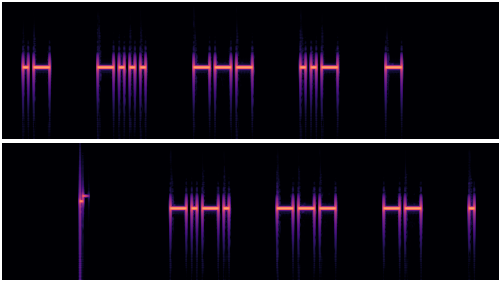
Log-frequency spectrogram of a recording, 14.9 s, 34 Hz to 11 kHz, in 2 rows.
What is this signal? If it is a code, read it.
Morse code, heard as a keyed tone, about 15 wpm, spaced as for 9 wpm, 700 Hz. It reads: ABOUT COME
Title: 3x Character Spacing - Top 300 Words - 15wpm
